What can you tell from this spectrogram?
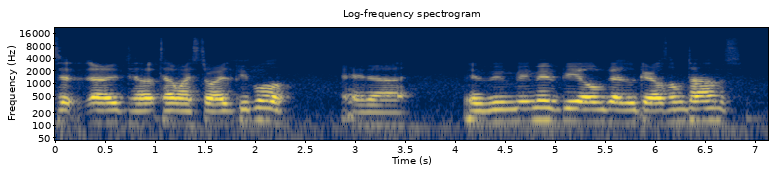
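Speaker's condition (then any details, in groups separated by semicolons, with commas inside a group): Traumatic brain injury; severe, drunk driving crash, brain bleed, collapsed lung, thoracotomy by STARS ambulance, mobility issues; years after injury, now able to talk, gives motivational talks; affects speech and balance, people think drunk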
